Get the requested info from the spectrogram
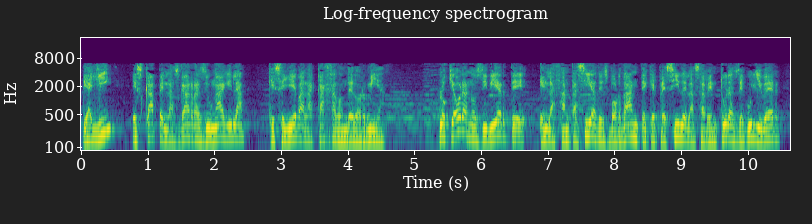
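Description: A man with a mid-pitched voice reads a scripted literary introduction as a radio presenter. His delivery is formal and deliberate, in a slightly dull recording with faint music behind him.

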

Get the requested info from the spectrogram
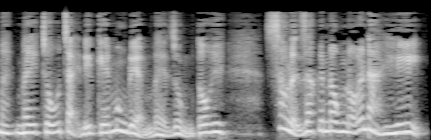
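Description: A man puts on a frantic middle-aged woman, her voice pitched far up and strained. She pleads in a shrill, breathless rush. The storybook reading is on a dull, lo-fi recording. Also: expressive, normal speed, fairly bright tone, husky, exaggerated voice. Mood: panicked.

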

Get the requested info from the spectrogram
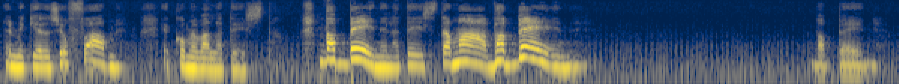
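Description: An actress playing a naive, childlike village simpleton girl with a Calabrian accent, in a halting, repetitive theatre monologue. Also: mid-range voice, lively intonation, slightly rough, full character voice. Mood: wistful. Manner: simple, repetitive, halting, with questioning tags and giggles. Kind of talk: theatrical monologue in colloquial dialect-tinged Italian.

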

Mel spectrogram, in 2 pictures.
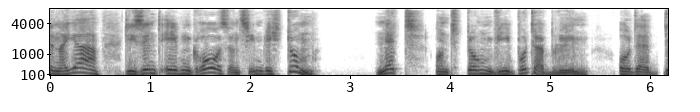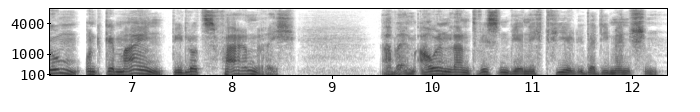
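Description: A man's voice: fairly low pitch, husky, dry recording, lo-fi sound, heavily acted. A man reading an audiobook voices a young hobbit who asks eager, earnest questions.

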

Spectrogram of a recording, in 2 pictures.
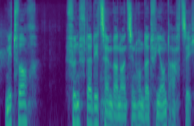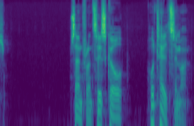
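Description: Brief: sober scene announcer for radio crime drama, very low voice, scripted narration. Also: male voice, expressive, moderate pace. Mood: matter-of-fact.

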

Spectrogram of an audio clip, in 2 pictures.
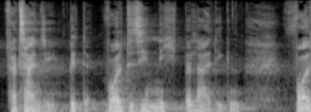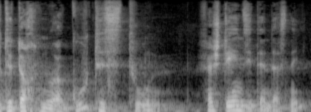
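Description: An actor playing a polite, generous but insistent lame landlord, speaking formally in a radio play. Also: male voice, lowish voice, very animated, measured pace, a little mellow. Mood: apologetic. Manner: formal, courteous.

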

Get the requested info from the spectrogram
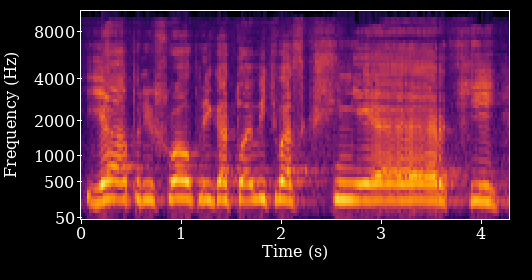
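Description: Very high, creaky-voiced jester. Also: male voice, completely flat delivery, drawn-out words, full character voice. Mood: wry. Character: wry, loyal male jester disguised as a poor monk. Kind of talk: audio drama acting.

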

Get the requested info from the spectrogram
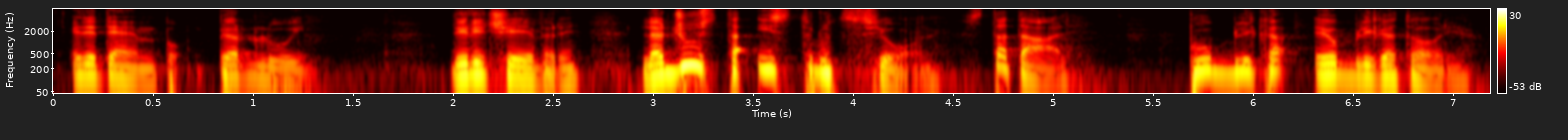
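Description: A man's voice: medium pitch, big pitch swings, a little slow, breathy edge. A man performing a satirical radio theatre monologue in a dramatic, ironic storytelling manner. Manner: dramatic, ironic, shifting between hushed and declaimed.

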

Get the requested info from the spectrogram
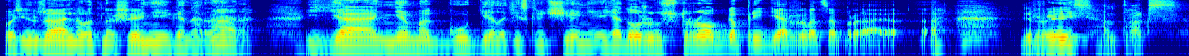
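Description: An actor playing a bossy, money-minded lawyer, insistent and speechifying, in a radio play. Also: male voice, lowish voice, sing-song, slow pace, gravelly, exaggerated voice. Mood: officious, firm. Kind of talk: theatrical radio play acting.

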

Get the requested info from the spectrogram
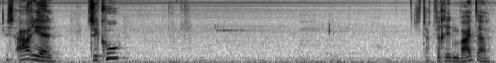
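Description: A man's voice: a little high, a little hiss or hum, natural voice. A man plays a lonely CB radio dreamer in his twenties in a radio play. He is defiant and insistent, forever talking himself up. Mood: lonely, searching. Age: 20s. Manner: boastful, insistent. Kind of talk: radio drama acting.

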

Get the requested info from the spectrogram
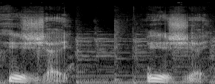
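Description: Slow deep old father. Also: huge pitch swings, creaky, over music, exaggerated voice. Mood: agreeable. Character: big elderly father, agreeable, reassuring, fond of reminiscing. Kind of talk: radio drama acting.

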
